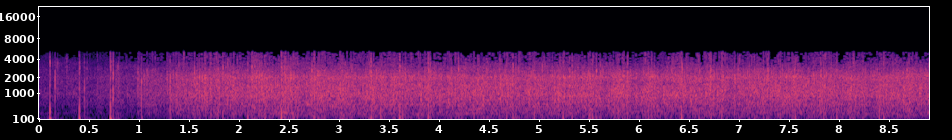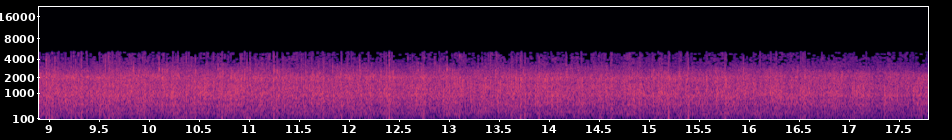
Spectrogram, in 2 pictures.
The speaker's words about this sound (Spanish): Ellos también creo que necesitan un aplauso, o se merecen.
